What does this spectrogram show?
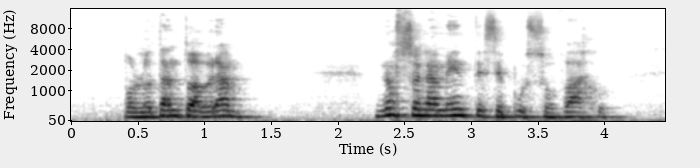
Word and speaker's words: Abraham: Abraham le puso una H. Una H mudita, que ni siquiera se pronuncia.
